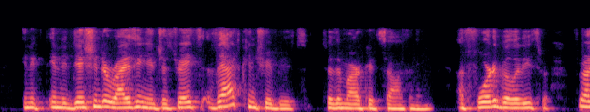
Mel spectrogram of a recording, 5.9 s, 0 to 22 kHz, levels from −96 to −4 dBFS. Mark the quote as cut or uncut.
uncut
